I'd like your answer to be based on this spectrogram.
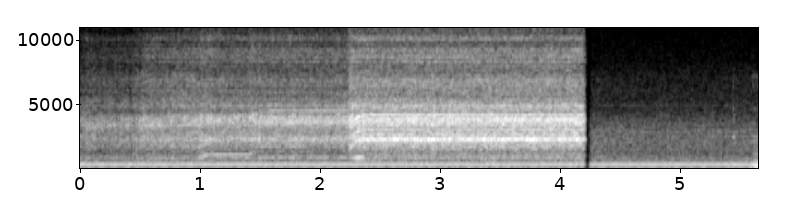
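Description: Power drill boring a hole with a drop of oil while a 1997 Corvette is being customized. A loud, steady whining drone holds for about four seconds, rises slightly in pitch midway, then cuts off briefly.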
